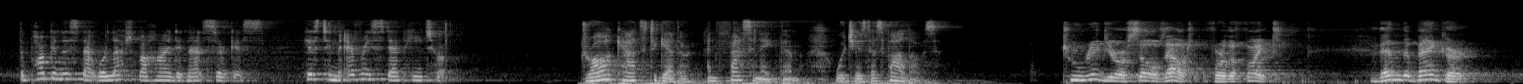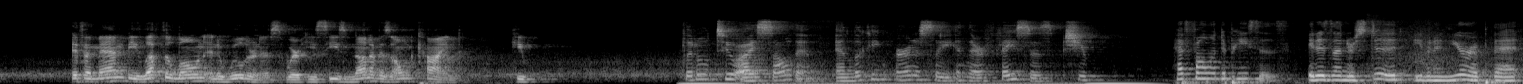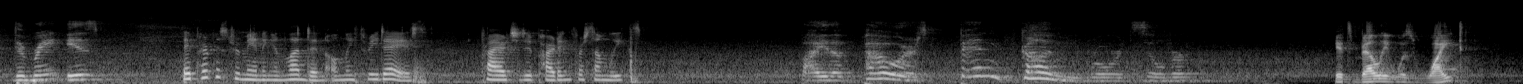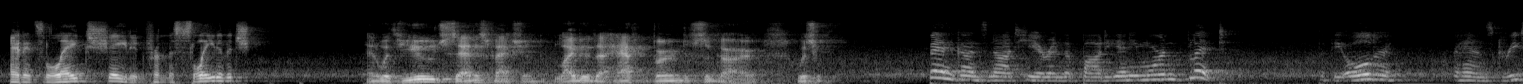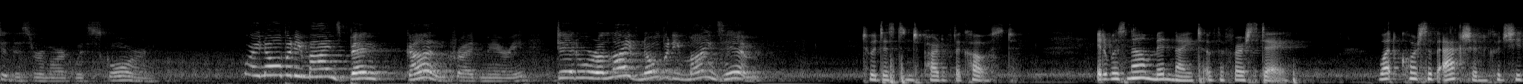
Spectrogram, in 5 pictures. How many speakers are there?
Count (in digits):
10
